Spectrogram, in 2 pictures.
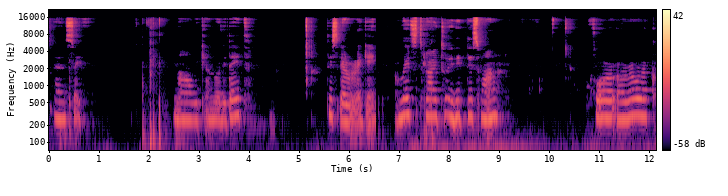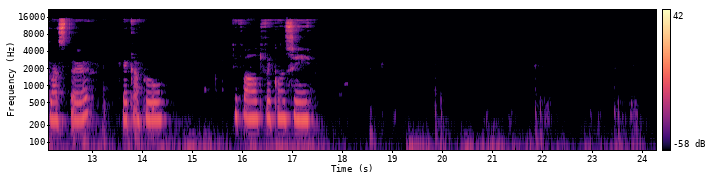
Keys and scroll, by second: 2.1 Tab.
